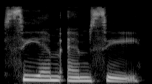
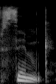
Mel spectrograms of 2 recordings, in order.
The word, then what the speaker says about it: CMMC: He says it CMMC, spelling it out letter by letter, like he's reading from cards instead of SIM, like anyone who's actually worked with federal compliance would say.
